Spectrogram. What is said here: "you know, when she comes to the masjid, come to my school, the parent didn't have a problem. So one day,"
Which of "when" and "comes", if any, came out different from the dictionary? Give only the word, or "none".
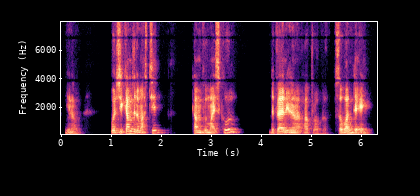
comes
